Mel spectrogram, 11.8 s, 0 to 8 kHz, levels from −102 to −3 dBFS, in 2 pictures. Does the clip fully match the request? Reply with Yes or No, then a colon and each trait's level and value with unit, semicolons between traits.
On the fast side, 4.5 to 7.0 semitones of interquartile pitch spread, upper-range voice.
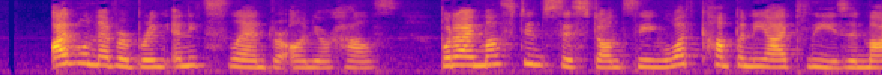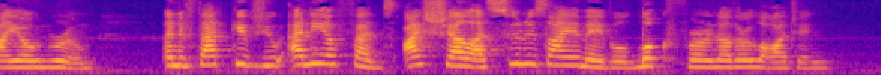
Yes: fast, 215 wpm; average, 5.2 semitones; very high, 250 Hz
